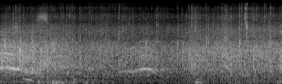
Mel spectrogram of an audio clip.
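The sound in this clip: An audience at Hope College applauds to welcome a guest speaker from a church: steady, sustained clapping with voices mixed in, fading slightly toward the end.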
